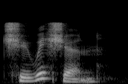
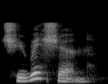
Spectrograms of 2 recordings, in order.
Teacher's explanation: So the first thing that you can see here is that we have 3 distinct syllables in this word, and that blue mark in the middle shows us that the strongest syllable is the second syllable, so we stress syllable 2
